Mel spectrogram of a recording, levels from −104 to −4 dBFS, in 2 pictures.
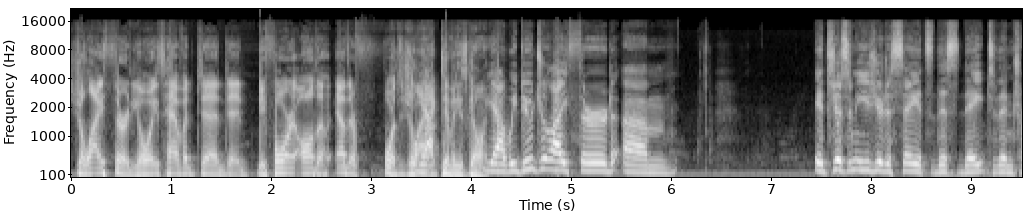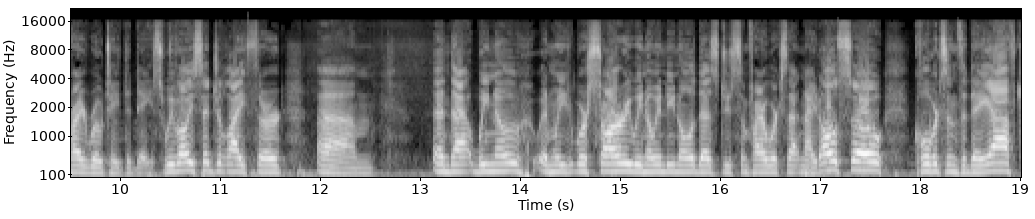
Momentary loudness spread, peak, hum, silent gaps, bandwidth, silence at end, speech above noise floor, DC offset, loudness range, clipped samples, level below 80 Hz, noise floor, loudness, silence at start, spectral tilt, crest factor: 8 LU; -6 dBFS; none; none; 16.5 kHz; 0.1 s; 33 dB; under 0.1%; 3 LU; under 0.1%; -42 dBFS; -51 dBFS; -18 LUFS; 0 s; -4 dB/octave; 14 dB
